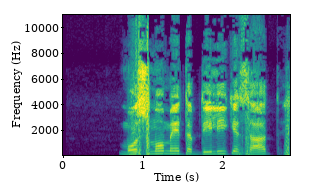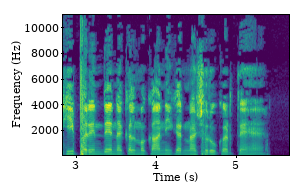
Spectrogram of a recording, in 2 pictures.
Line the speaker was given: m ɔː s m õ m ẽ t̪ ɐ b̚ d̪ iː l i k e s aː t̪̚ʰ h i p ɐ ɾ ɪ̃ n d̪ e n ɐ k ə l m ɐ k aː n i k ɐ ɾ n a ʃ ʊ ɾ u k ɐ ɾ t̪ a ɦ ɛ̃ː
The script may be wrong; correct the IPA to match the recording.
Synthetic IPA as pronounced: m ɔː s m õ m ẽ t̪ ɐ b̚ d̪ iː l i k e s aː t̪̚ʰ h i p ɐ ɾ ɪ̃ n d̪ e n ɐ k ə l m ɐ k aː n i k ɐ ɾ n a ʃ ʊ ɾ u k ɐ ɾ t̪ e ɦ ɛ̃ː

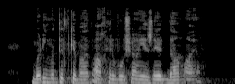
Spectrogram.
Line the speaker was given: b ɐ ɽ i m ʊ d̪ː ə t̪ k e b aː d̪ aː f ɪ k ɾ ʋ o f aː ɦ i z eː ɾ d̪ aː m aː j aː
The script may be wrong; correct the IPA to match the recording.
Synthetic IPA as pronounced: b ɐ ɽ i m ʊ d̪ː ə t̪ k e b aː d̪ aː x ɪ ɾ ʋ o ʃ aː ɦ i z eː ɾ d̪ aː m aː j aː

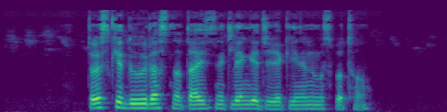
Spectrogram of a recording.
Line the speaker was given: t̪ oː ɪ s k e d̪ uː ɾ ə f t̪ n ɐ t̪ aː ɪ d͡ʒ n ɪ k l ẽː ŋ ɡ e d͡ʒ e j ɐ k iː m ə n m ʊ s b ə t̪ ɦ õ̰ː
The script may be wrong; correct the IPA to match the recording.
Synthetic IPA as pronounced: t̪ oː ɪ s k e d̪ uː ɾ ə s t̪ n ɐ t̪ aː ɪ d͡ʒ n ɪ k l ẽː ŋ ɡ e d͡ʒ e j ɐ k iː n ə n m ʊ s b ə t̪ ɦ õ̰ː

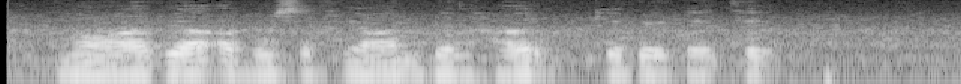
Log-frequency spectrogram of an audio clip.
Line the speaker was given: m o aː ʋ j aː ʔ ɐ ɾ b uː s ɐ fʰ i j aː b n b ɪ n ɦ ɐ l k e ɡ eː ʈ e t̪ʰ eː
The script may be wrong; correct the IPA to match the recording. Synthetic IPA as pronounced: m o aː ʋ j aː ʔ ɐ b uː s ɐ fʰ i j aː n b ɪ n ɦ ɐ ɾ k e b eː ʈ e t̪ʰ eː

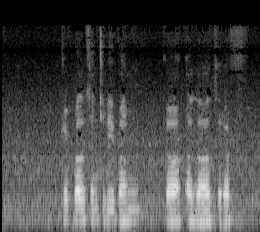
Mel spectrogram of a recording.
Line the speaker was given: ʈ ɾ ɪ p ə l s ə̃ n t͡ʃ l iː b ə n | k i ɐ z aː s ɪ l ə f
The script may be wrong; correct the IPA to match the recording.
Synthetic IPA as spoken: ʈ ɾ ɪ p ə l s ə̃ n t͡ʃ ɾ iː b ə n | k a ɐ z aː s ɪ ɾ ə f

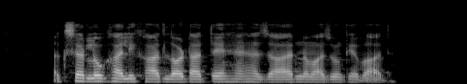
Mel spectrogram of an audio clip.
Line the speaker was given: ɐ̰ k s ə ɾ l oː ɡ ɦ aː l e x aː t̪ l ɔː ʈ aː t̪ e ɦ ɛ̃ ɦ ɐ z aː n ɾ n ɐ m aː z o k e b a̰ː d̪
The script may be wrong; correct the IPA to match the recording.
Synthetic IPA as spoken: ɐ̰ k s ə ɾ l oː ɡ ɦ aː l i x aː t̪ l ɔː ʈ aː t̪ e ɦ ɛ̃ ɦ ɐ z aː ɾ n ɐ m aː z õ k e b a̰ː d̪

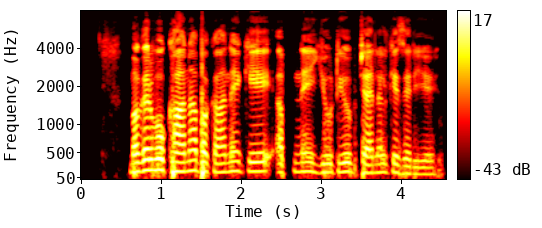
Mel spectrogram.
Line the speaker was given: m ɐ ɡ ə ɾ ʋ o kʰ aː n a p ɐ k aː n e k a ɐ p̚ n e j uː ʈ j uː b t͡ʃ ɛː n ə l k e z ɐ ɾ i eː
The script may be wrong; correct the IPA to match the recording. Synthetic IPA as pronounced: m ɐ ɡ ə ɾ ʋ o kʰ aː n a p ɐ k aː n e k e ɐ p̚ n e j uː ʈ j uː b t͡ʃ ɛː n ə l k e z ɐ ɾ i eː

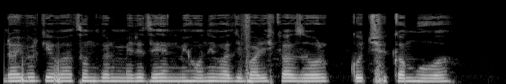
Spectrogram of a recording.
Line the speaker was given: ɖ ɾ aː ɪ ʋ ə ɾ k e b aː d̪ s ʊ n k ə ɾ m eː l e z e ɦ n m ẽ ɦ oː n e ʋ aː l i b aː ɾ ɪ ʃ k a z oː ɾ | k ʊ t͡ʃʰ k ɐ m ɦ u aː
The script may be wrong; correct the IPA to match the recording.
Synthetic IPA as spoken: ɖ ɾ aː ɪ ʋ ə ɾ k e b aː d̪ s ʊ n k ə ɾ m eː ɾ e z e ɦ n m ẽ ɦ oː n e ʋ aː l i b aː ɾ ɪ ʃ k a z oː ɾ | k ʊ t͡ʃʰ k ɐ m ɦ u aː

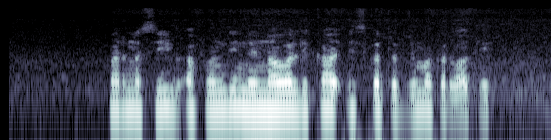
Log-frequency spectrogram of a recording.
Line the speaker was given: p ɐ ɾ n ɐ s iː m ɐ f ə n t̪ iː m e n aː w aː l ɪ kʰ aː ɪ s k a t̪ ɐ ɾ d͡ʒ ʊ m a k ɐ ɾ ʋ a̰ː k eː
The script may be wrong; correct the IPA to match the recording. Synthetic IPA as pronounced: p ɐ ɾ n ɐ s iː b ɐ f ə n d̪ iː n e n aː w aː l ɪ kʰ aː ɪ s k a t̪ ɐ ɾ d͡ʒ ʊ m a k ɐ ɾ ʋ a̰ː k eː

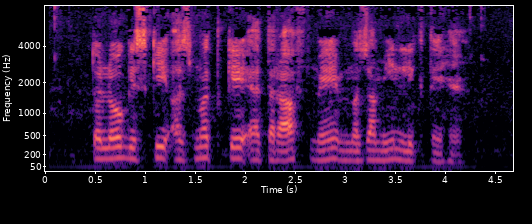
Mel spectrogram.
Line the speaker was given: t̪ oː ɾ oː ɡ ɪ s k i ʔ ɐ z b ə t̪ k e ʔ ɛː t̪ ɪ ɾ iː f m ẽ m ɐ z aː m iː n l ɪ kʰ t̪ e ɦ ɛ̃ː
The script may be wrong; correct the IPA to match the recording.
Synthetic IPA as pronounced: t̪ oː l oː ɡ ɪ s k i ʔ ɐ z m ə t̪ k e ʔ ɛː t̪ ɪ ɾ aː f m ẽ m ɐ z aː m iː n l ɪ kʰ t̪ e ɦ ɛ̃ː

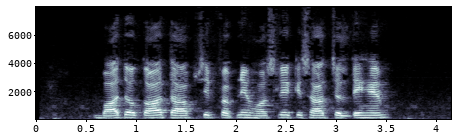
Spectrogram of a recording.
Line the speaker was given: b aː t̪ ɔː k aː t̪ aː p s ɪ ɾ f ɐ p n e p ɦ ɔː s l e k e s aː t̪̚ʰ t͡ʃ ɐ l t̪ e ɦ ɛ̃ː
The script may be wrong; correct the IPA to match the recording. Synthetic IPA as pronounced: b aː d̪ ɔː k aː t̪ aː p s ɪ ɾ f ɐ p n e ɦ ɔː s l e k e s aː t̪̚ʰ t͡ʃ ɐ l t̪ e ɦ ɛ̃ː

